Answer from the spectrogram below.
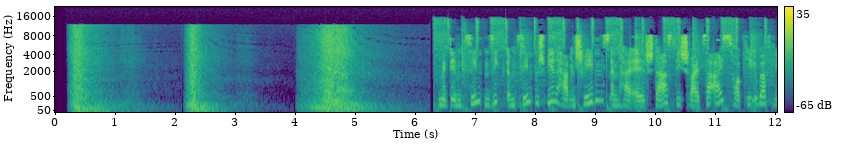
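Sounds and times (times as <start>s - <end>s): whoosh with deep rumble: 0.2s - 6.3s.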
